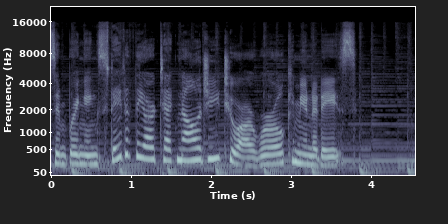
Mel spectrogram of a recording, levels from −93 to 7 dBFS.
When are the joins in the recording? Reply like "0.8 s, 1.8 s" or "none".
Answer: 3.6 s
